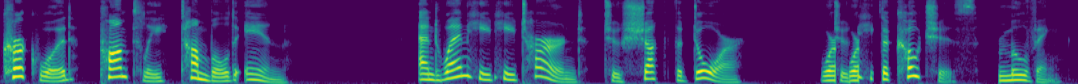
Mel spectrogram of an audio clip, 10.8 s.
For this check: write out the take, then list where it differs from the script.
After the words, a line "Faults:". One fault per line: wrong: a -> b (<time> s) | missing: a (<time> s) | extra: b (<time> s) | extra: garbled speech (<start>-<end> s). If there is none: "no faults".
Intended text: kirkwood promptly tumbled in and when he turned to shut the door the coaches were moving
kirkwood promptly tumbled in and when he he turned to shut the door [garbled] the coaches moving
Faults:
extra: he (4.9 s)
extra: garbled speech (8.2-8.7 s)
missing: were (9.8 s)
